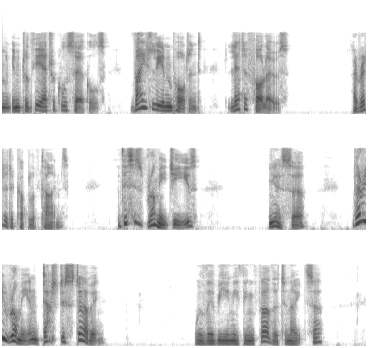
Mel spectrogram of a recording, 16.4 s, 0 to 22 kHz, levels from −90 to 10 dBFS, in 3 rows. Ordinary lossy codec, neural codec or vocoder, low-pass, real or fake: MP3, 64 kbps; none; 7.2 kHz; real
